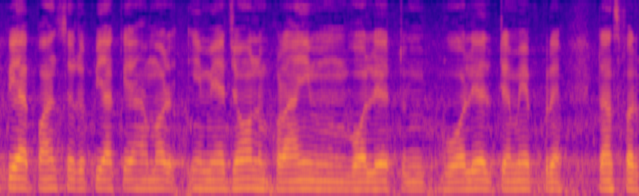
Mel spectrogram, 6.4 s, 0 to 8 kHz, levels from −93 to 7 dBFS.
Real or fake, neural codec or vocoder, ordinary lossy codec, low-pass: fake; codec, 16 kHz, 4 kbps, FunCodec, trained on Chinese and English, 50 frames a second; none; none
